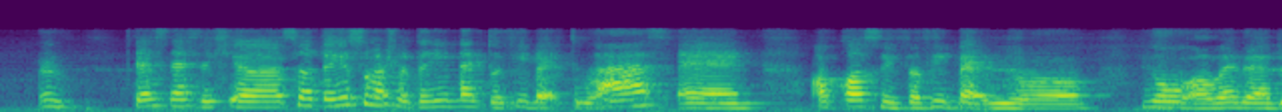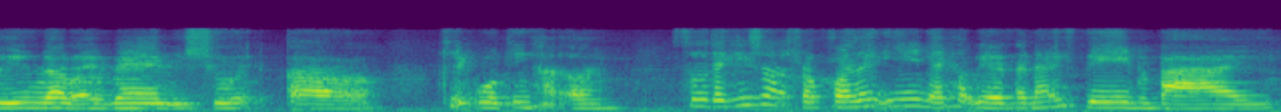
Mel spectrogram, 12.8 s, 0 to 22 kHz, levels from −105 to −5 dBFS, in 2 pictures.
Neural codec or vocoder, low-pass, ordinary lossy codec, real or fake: codec, 32 kHz, 1.9 kbps, SNAC; 7.2 kHz; none; fake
